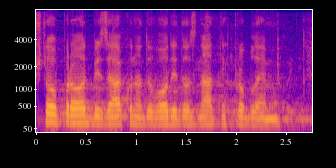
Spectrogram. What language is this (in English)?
Croatian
